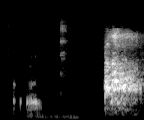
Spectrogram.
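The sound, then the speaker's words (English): A dog lets out a few short yips and a low, falling whine, then one loud, harsh bark after a brief pause. “I gotta let my dog out.”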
